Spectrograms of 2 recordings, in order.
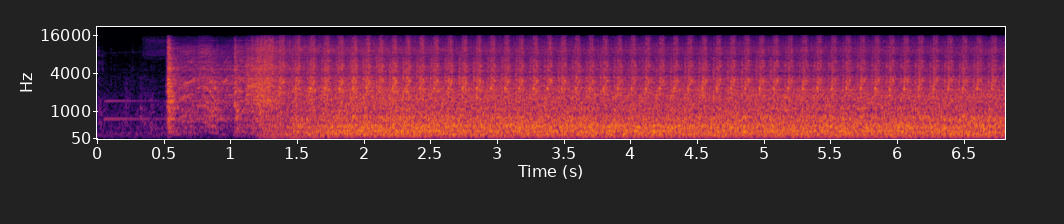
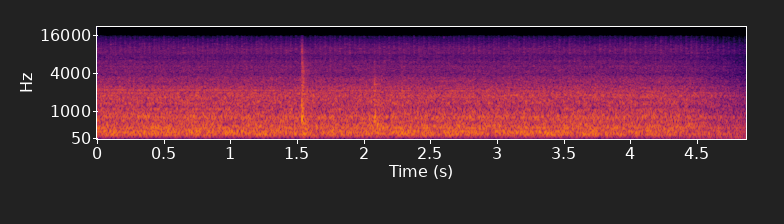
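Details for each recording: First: Chevy S10 engine cranks, catches and idles with a fast, steady metallic ticking that has worsened over time. The owner first thought it was an exhaust leak but doubts it; a motor flush is planned. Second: Junk Chevrolet S10 engine after a GUNK motor flush and oil change that drained very heavy sludge from the oil pan: steady, smooth idle with the earlier tick gone and no engine noise.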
